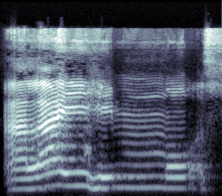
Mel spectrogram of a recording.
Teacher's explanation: Jadi idgham mutamasilin atau idgham mimi itu apabila ada mim sukun bertemu dengan huruf mim, maka cara bacanya memasukkan suara huruf mim mati ke dalam huruf mim setelahnya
